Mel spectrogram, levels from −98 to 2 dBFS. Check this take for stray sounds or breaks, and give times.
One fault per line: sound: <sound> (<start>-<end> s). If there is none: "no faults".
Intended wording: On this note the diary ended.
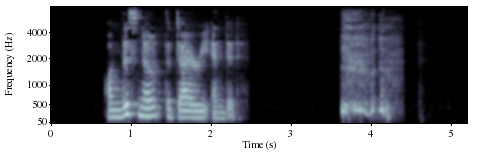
sound: cough (3.6-4.4 s)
